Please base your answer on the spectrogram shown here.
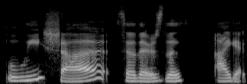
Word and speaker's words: Lesha: Which is funny because my name is a single E, but it's pronounced Leysa.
